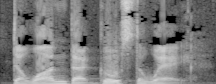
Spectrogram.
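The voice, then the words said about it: Put-on accent on film title. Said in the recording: “Do you have to do it in that accent? ... So it seems like I'm accenting it”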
